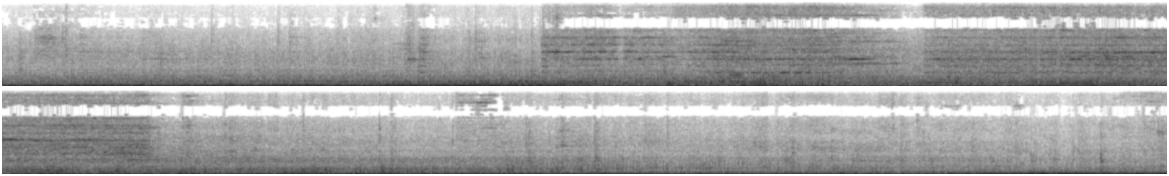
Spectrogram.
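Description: Freight train passing: the diesel locomotive's engine drones at first, then a long line of gondola cars rumbles by with a steady low roll of wheels on rail. From about five to thirteen seconds in, the car wheels squeal in high, shrill tones.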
